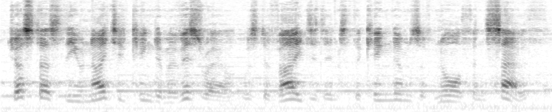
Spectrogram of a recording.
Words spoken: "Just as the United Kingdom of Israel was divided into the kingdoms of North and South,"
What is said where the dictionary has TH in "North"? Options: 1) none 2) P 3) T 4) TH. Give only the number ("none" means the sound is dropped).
4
